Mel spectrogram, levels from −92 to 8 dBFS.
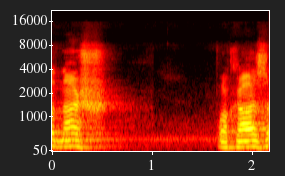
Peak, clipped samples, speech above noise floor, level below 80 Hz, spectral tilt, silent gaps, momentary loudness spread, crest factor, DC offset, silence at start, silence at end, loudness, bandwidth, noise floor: -2 dBFS; under 0.1%; 33 dB; -62 dBFS; -4.5 dB/octave; none; 22 LU; 18 dB; under 0.1%; 0 s; 0 s; -18 LUFS; 9.8 kHz; -50 dBFS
